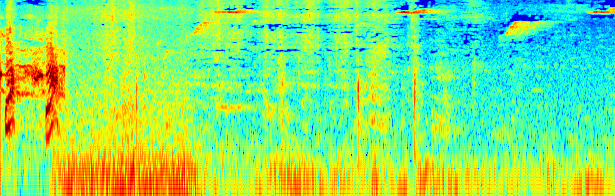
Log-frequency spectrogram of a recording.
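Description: Faint, short, high chirps from a small bird, one about every two seconds, over quiet outdoor background noise. A voice ends about half a second in.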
